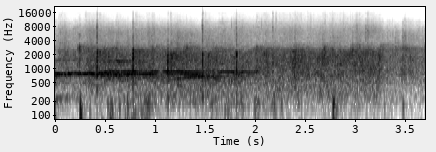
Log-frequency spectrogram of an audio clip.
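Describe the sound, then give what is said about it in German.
Steady audience applause at a church as a speaker named Leon is announced, a dense crackle of many hands clapping at even loudness throughout, with a faint thin tone lingering early on and no one speaking. “Lasst uns Leon einen großen Applaus geben.”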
